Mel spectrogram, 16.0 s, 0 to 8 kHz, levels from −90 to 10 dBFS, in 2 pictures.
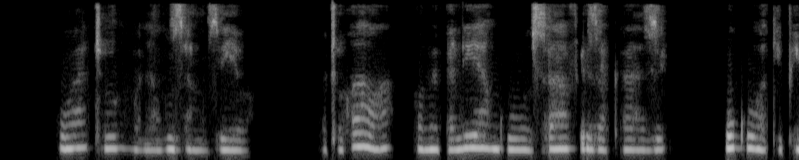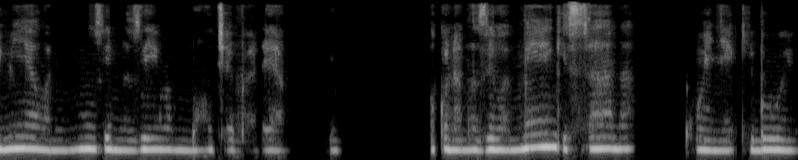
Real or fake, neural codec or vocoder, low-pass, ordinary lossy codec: fake; codec, 24 kHz, 6 kbps, HILCodec; 7.2 kHz; AAC, 32 kbps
